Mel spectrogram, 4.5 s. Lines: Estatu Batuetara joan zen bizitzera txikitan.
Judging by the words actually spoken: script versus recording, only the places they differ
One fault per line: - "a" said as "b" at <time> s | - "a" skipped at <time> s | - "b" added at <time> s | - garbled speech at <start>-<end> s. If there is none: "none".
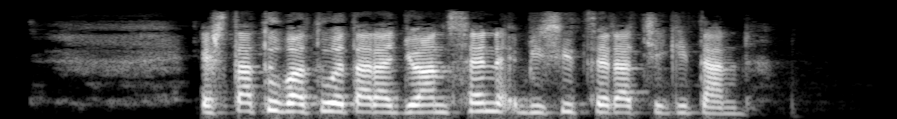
none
